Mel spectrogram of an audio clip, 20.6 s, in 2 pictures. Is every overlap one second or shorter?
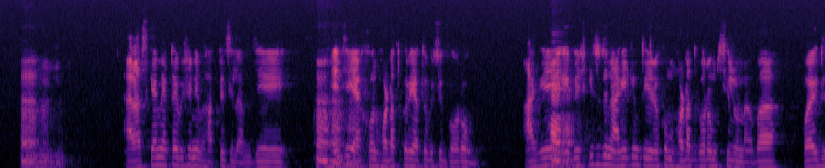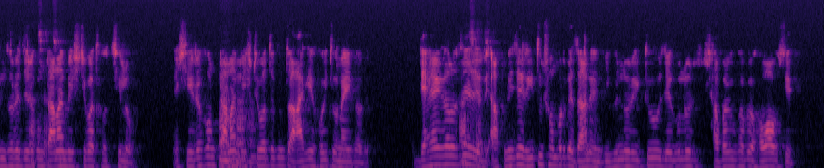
Yes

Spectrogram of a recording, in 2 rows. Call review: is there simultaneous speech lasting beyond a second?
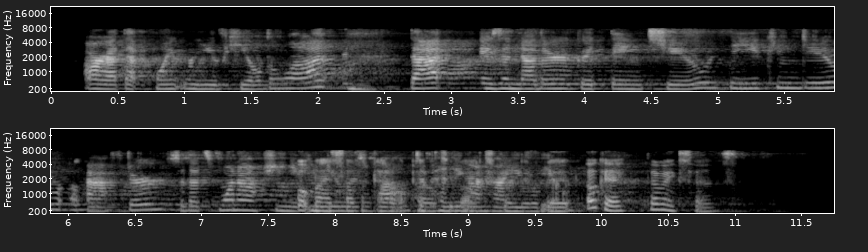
Yes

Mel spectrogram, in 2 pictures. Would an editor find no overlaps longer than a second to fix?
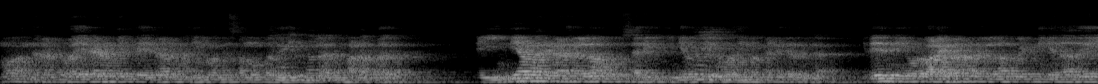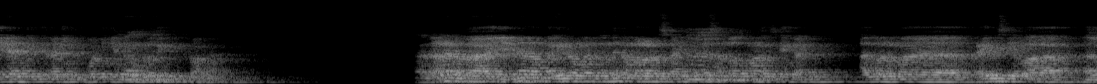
Yes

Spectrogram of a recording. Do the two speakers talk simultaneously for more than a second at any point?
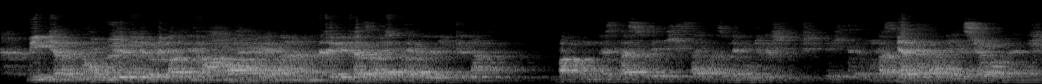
Yes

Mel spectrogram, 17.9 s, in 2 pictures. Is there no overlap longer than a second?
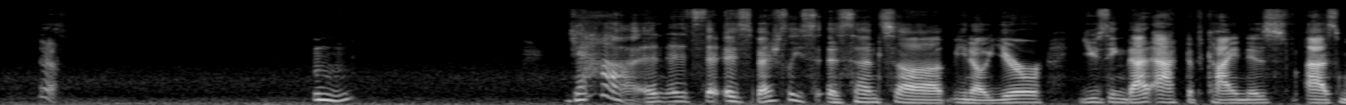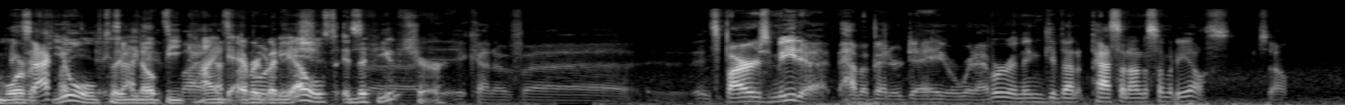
No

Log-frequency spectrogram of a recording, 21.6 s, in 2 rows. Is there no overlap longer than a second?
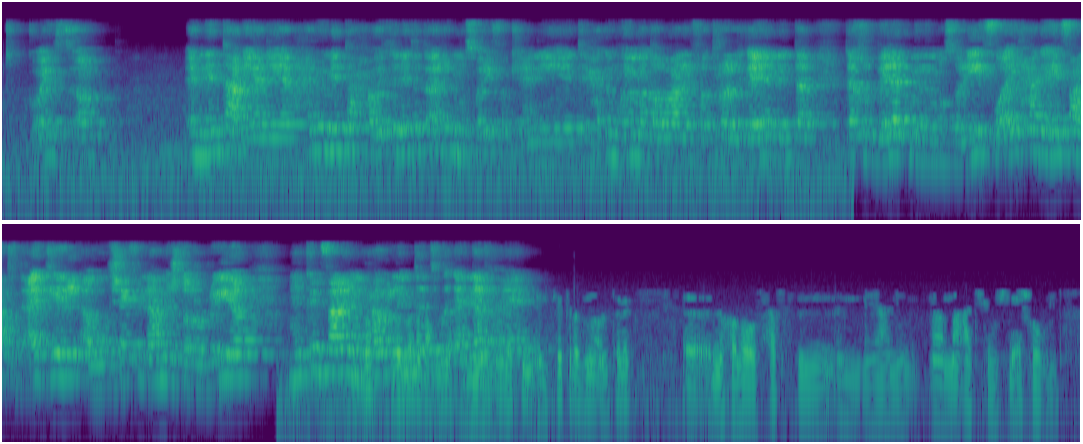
No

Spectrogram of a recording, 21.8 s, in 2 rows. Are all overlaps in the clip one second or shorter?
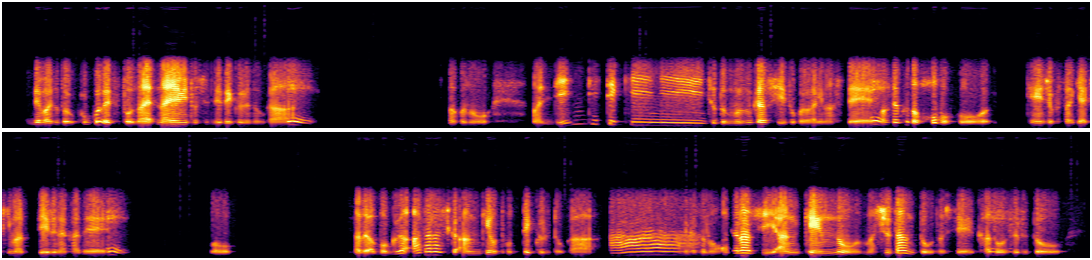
Yes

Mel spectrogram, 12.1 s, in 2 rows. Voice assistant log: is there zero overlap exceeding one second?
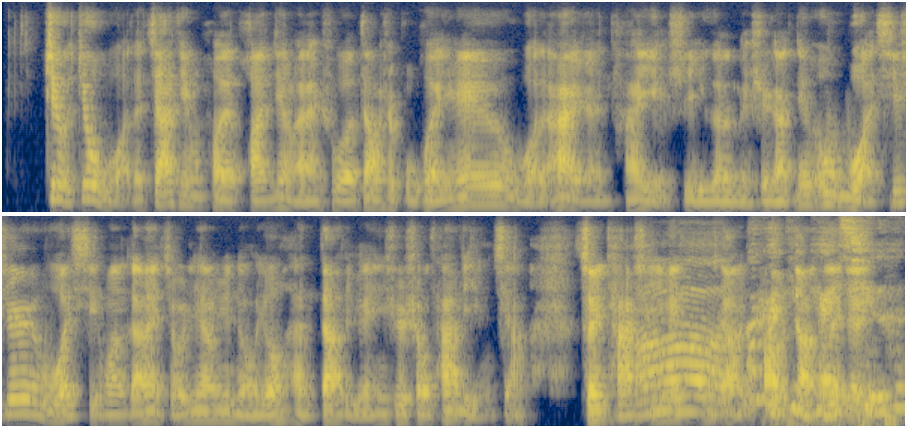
No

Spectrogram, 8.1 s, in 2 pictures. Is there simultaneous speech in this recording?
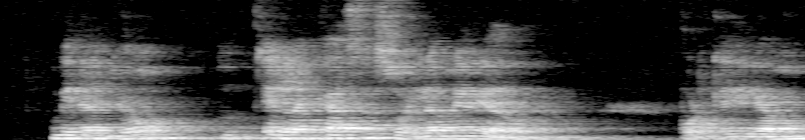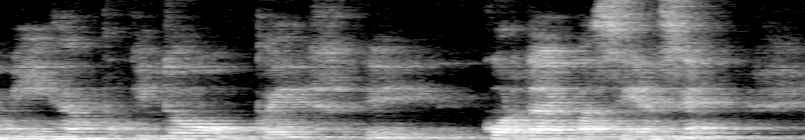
No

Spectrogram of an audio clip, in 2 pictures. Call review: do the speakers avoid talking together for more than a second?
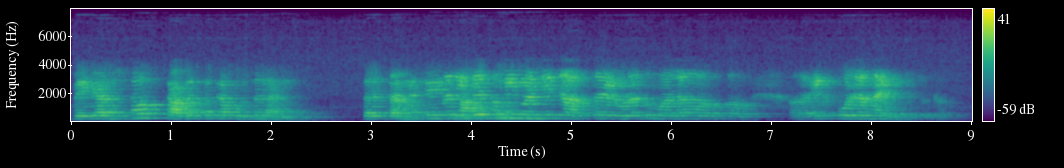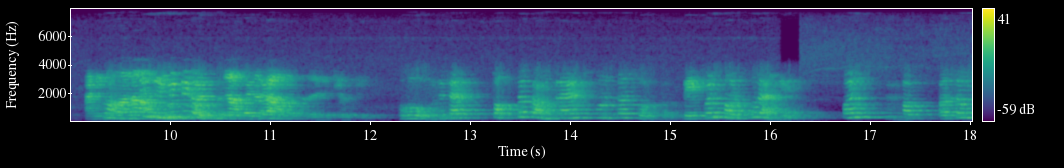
No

